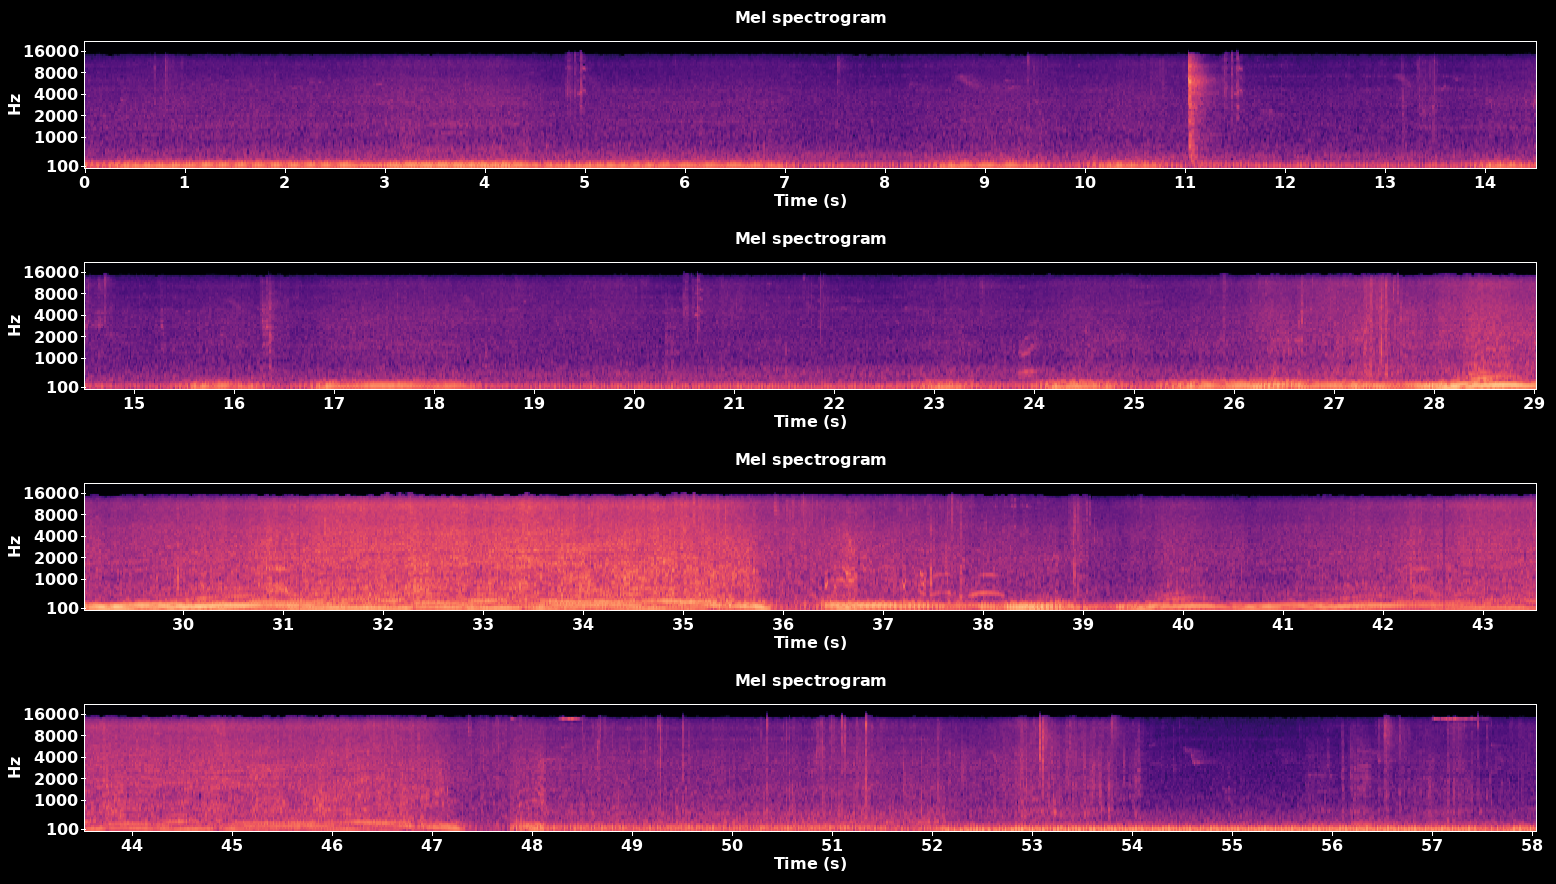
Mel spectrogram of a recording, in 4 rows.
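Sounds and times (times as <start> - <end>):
engine revving: 22.6 - 58.0
loud rushing noise: 52.0 - 54.6.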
